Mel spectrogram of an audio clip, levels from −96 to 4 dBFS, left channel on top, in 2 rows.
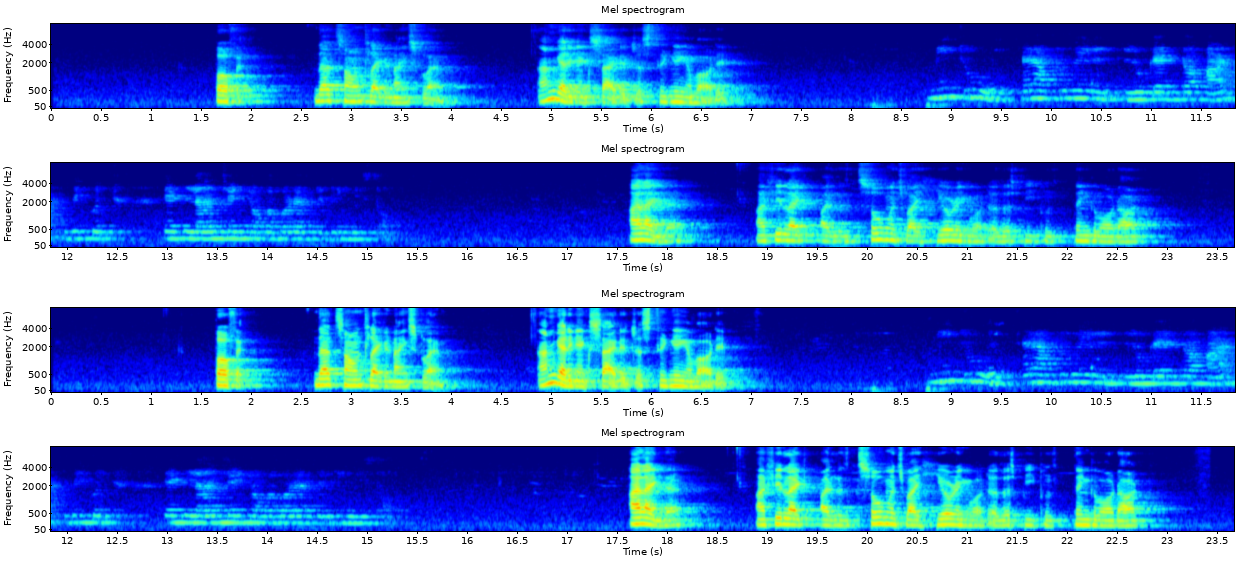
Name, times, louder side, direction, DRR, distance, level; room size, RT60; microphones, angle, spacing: voice 1, 1.6-2.0 2.6-3.9 4.9-6.8 17.6-18.2 18.9-22.7, right 5 dB, 60° right, 13 dB, 0.5 m, -34 dB
voice 2, 8.7-15.2, equal, 75° left, 0 dB, 2.8 m, -55 dB
10.5 x 6.2 x 5.7 m, 1.1 s
head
